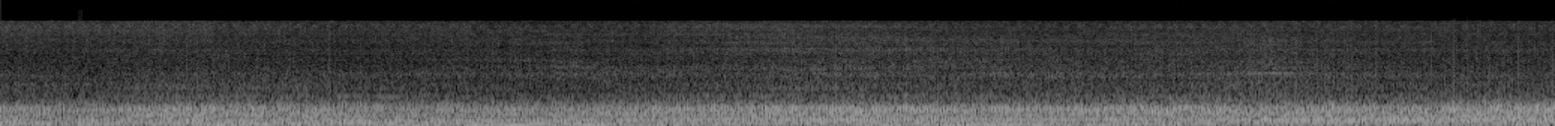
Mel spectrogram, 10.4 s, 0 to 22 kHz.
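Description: Steady low rumble of road and engine noise from a slow-moving vehicle carrying the camera, picking up speed from walking pace to about 26 km/h, with a faint engine hum coming through from about three and a half seconds in.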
